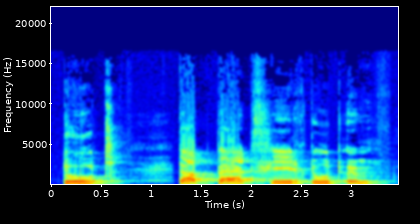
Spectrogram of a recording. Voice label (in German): "duut" im Satz; heimatfreunde weibern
